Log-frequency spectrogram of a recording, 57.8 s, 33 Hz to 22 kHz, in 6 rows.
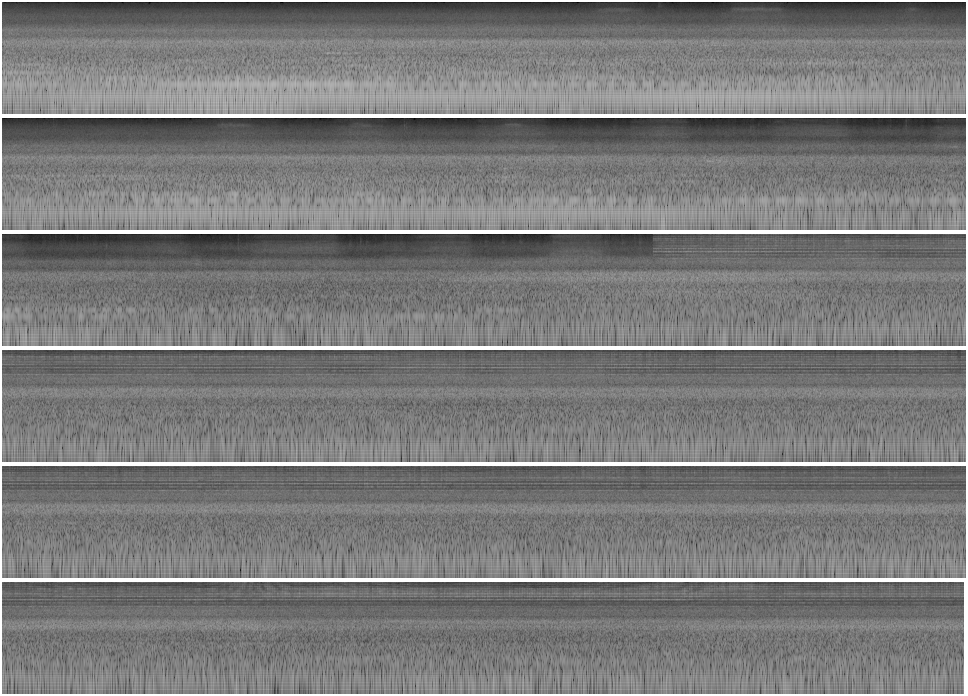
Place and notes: On the platform, Train traveling through, Trains arrive at the station, Binaural recordings, Zoom H4n+ Soundman OKM II
Yilan County, Taiwan, 7 November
